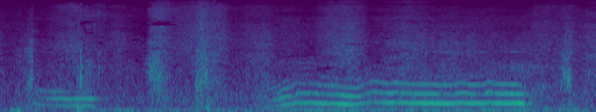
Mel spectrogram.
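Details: Red fox being brushed and scratched by a person, giving a whining call: a short tonal note, then a longer, steady, slightly wavering whine held for about a second, with a human voice talking softly around it.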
